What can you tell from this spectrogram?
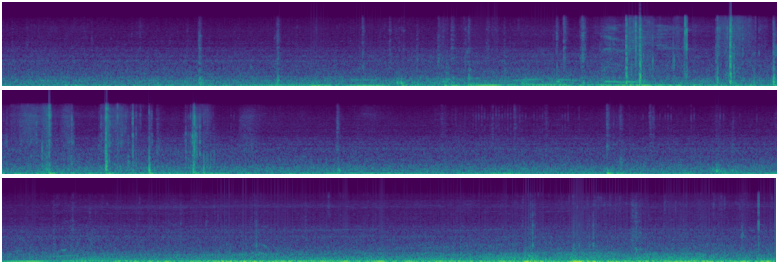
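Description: Car driving, heard from inside the cabin: a steady low rumble of engine and road that grows louder over the last third. A cluster of sharp clicks and knocks comes about a third of the way in.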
